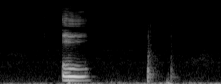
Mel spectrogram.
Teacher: হামজা পেশ উ, হামজাহ পেশ উ, দুই ঠোঁট গুল হবে। পেশের উচ্চারণ করার সময় আমরা দুই ঠোঁট গুল করে উচ্চারণ করব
